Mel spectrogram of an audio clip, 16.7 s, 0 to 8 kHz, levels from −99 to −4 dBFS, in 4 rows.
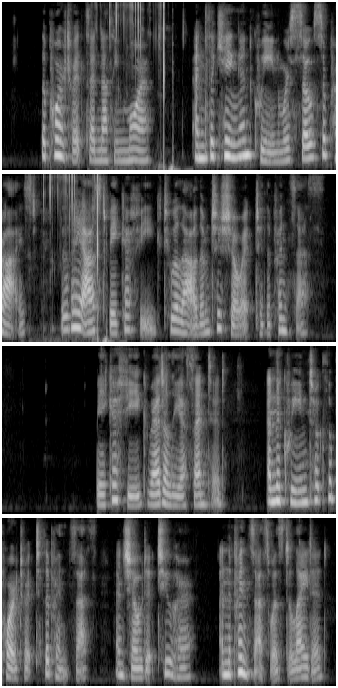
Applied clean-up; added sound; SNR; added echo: none; Scissors; 5 dB; none.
